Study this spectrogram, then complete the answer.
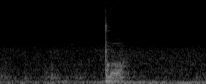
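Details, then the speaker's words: Nissan Sentra, front right lower ball joint levered: single sharp clunk from large play over low workshop hum; worn sway bar links also loose, causing strong front suspension noise. "eu posso um pivô aí ele faz esse o barulho bem forte e o e as bieletas também folgadas aí também fica pior ainda"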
